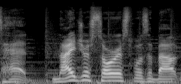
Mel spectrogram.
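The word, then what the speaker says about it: Nigersaurus: Actually, it's quite nice to see something like a Nigrosaurus getting some attention. I'm simply following how Niger is pronounced in French.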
